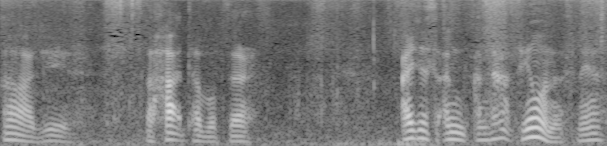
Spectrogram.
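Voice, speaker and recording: A man's voice: mid-range voice, animated, measured pace, a little mellow, a little hiss or hum, low-quality recording. A young man filming himself outdoors with a handheld camera, talking in a hesitant, uneasy way and trailing off mid-sentence. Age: young adult. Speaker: urban explorer vlogger. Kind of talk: handheld exploring vlog. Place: outdoors in an overgrown yard.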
